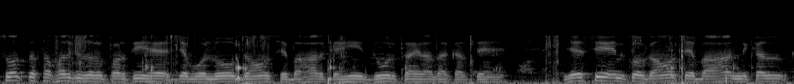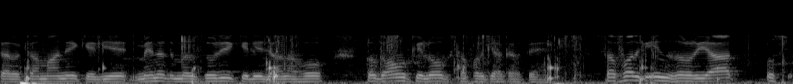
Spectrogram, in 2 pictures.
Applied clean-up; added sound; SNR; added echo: none; Liquid; -1 dB; none.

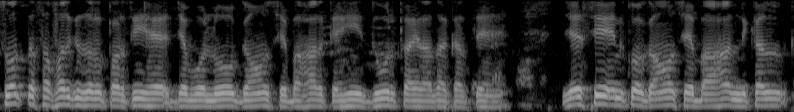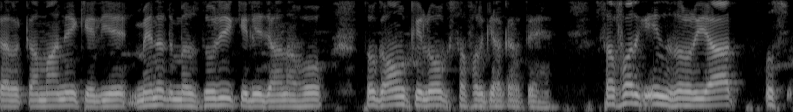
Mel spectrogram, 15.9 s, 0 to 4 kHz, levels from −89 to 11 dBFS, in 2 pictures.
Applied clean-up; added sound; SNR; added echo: none; none; none; none.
